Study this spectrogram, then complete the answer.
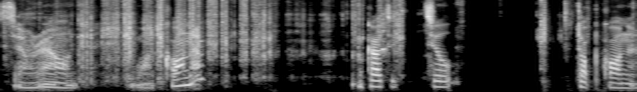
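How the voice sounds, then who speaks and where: With a non-native accent, a woman speaks at a very slow pace with long, frequent pauses, in a dry, close sound with no echo. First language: not English. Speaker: paper flower maker. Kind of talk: craft tutorial.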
